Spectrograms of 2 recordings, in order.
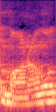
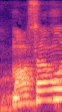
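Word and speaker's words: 真砂: え真子安えこれでマナゴって読むんだってマゴじゃねえのかえ浜野マゴは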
